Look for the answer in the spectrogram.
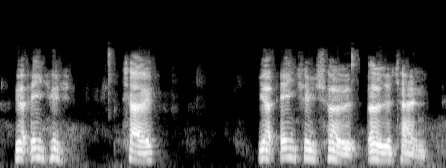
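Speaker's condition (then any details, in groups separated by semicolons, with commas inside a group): Mouth cancer after operations; 23 years since diagnosis, permanent mouth and tongue pain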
